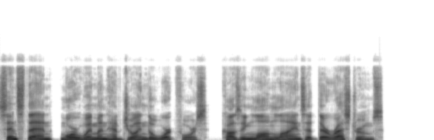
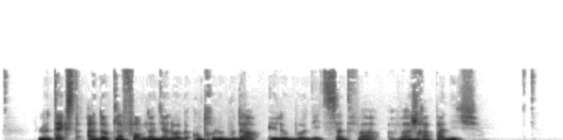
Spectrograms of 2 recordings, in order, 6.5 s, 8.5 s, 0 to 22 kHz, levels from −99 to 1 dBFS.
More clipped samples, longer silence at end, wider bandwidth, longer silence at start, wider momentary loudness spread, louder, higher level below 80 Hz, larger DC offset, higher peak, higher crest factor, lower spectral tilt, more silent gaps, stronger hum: neither; second, 0.8 s vs 1.3 s; about the same, 12 kHz vs 11.5 kHz; about the same, 0 s vs 0.05 s; about the same, 10 LU vs 8 LU; about the same, -21 LUFS vs -19 LUFS; second, -70 dBFS vs -58 dBFS; neither; second, -6 dBFS vs -2 dBFS; about the same, 16 dB vs 16 dB; about the same, -5.5 dB/octave vs -5.5 dB/octave; neither; neither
